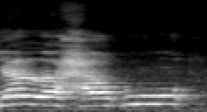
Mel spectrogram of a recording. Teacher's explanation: Kata yalhaqu, huruf ya-nya dibaca tipis, fathah 1 harokat, huruf lamnya dibaca sukun, huruf ha-nya dibaca tipis, nyaring dan halus, fathah 1 harokat. Kemudian huruf qaf-nya dibaca tafkhim, tebal, dhammah 2 harokat karena setelahnya ada wawu sukun.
